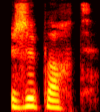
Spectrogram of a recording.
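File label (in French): "je porte", French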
